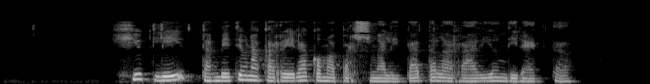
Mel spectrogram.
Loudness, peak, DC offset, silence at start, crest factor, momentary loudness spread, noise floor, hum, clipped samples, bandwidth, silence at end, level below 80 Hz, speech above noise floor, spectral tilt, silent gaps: -24 LUFS; -8 dBFS; under 0.1%; 1.15 s; 18 dB; 11 LU; -76 dBFS; none; under 0.1%; 8.2 kHz; 0.75 s; -58 dBFS; 53 dB; -6 dB/octave; none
